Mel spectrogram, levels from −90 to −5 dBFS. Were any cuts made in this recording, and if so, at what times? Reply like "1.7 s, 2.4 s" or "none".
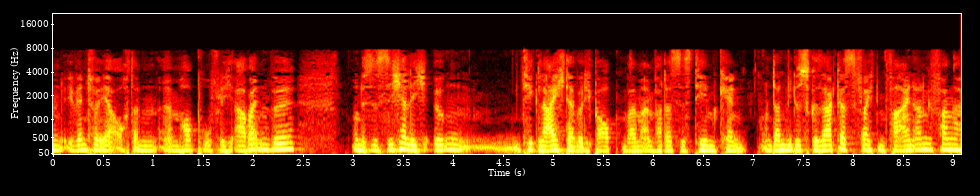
6.9 s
